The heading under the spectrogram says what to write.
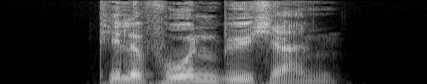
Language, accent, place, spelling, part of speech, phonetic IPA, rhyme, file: German, Germany, Berlin, Telefonbüchern, noun, [teləˈfoːnˌbyːçɐn], -oːnbyːçɐn, De-Telefonbüchern.ogg
- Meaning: dative plural of Telefonbuch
